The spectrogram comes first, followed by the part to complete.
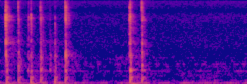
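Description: Computer keyboard typing: a quick run of about half a dozen keystrokes in the first second, then two more a little later, as characters are deleted and a closing brace typed.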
